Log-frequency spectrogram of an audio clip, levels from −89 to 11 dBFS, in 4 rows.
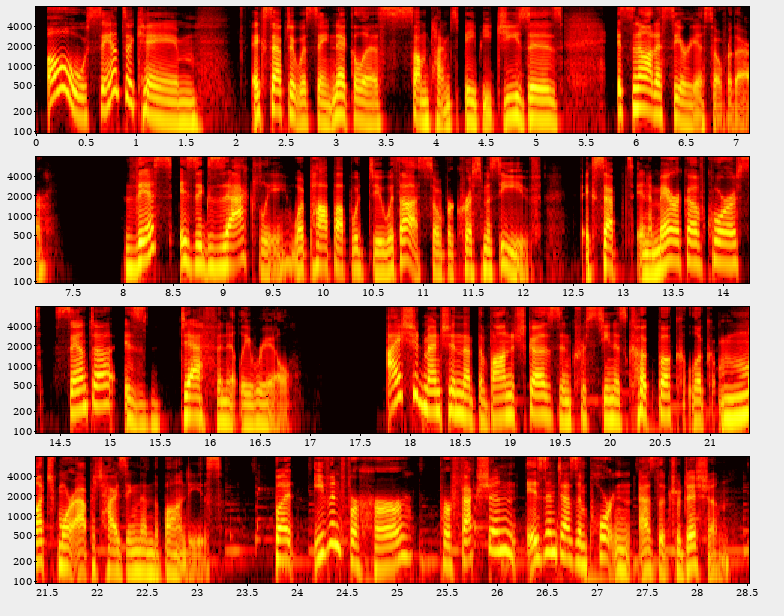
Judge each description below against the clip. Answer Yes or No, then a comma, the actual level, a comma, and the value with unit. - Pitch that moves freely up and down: Yes, wide, 6.0 semitones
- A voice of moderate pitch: Yes, medium, 170 Hz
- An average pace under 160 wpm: Yes, average, 140 wpm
